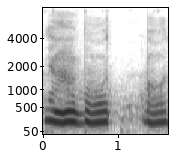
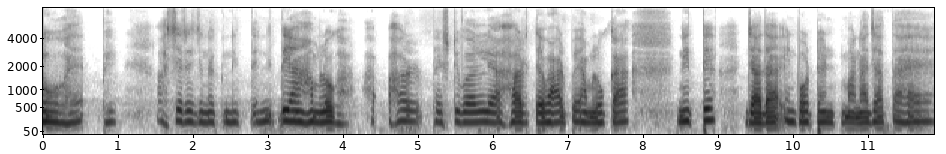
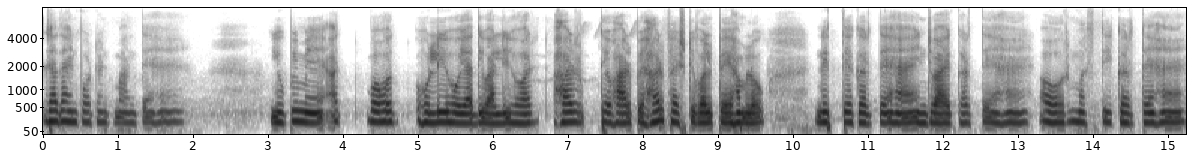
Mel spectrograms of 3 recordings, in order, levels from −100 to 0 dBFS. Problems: none marked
